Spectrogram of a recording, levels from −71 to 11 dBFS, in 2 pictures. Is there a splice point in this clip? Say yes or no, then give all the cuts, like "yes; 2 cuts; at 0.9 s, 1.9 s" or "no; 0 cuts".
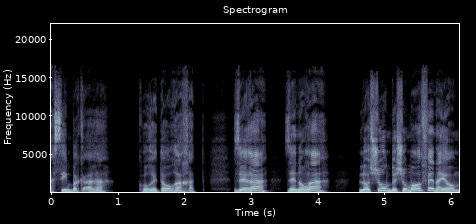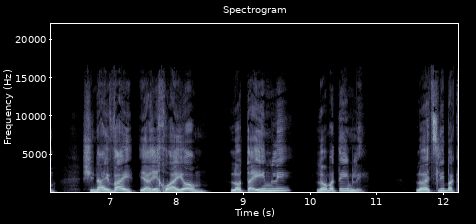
no; 0 cuts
